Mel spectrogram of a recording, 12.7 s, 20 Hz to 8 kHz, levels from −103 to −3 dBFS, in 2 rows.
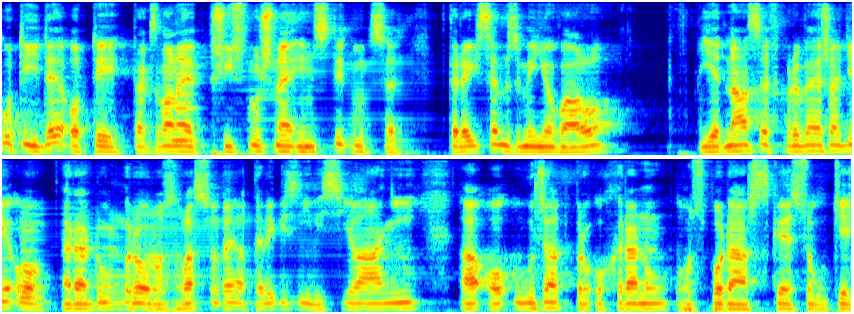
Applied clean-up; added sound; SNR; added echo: neural mask model DeepFilterNet 3.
